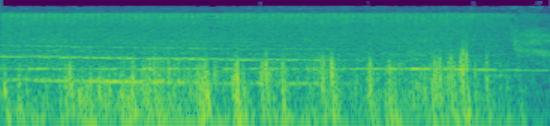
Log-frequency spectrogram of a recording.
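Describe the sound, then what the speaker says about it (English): Tornado sirens wail over Purcell, Oklahoma on a stormy Wednesday night, holding steady wailing tones beneath a dense run of crackling, rumbling bursts from the surrounding storm. "That's the sound of tornado sirens in Purcell,"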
